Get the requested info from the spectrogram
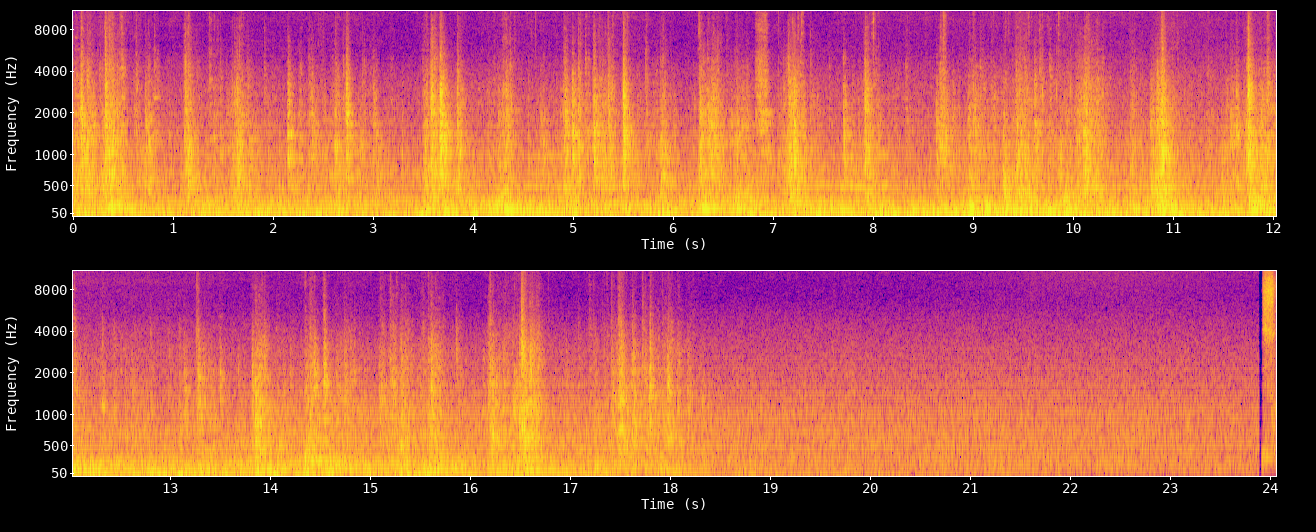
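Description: Excavator working among rock boulders: its engine runs low and steady under many irregular knocks and clatters of rock and metal. Near the end the machine sounds drop away, leaving a quieter steady rushing noise.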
